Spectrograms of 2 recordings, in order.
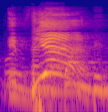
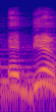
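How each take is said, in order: First: It is said firmly and with authority. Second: It is said softly and tenderly. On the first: God is speaking. The speaker calls it right. "c'est Dieu qui parle" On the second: It sounds like a love letter. The speaker calls it wrong. "comme si c'était une lettre d'amour"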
